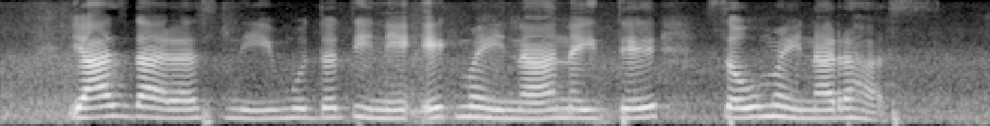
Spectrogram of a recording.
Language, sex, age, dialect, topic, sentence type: Marathi, female, 18-24, Northern Konkan, banking, statement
